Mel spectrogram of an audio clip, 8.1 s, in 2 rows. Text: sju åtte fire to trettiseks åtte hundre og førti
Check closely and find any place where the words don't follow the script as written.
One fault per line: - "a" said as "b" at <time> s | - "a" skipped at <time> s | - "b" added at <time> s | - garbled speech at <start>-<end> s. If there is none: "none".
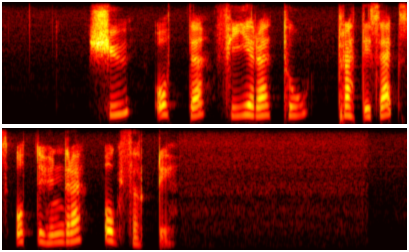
none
